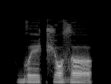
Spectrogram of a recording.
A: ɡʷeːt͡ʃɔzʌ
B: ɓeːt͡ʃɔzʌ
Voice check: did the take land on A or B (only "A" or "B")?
A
